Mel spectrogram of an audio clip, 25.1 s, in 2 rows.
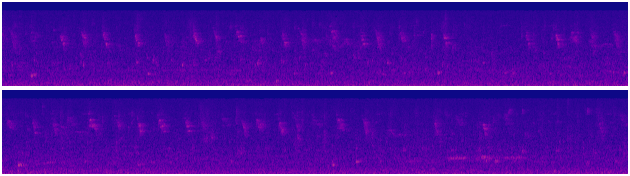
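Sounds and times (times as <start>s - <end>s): background hiss: 0.0s - 25.0s
birds chirping: 9.7s - 25.0s.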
